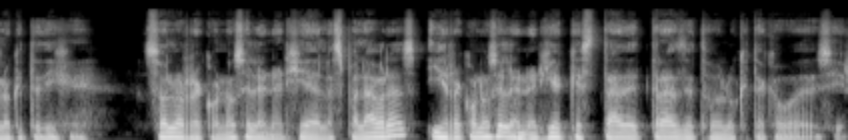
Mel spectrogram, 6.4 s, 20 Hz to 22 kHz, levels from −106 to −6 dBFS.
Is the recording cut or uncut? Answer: uncut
